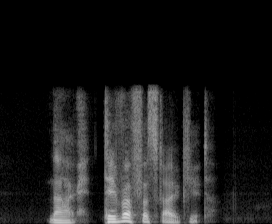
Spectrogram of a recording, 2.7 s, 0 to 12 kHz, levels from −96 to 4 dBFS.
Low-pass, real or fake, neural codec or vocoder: 7.2 kHz; fake; codec, 16 kHz, 0.8 kbps, ZipCodec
